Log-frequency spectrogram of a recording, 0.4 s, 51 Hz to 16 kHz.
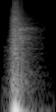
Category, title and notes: Sound effects > Objects / House appliances
Whoosh - Plastic Hanger 2 (middle clip) 4
Subject : Whoosh from a plastic clothe hanger. With clips adjustable across the width of it. I recorded whooshes with the clip on the outer edge and near the center hanger. Middle clip here refers to being closest to the middle of the hanger. Date YMD : 2025 04 21 Location : Gergueil France. Hardware : Tascam FR-AV2, Rode NT5 pointing up and towards me. Weather : Processing : Trimmed and Normalized in Audacity. Probably some fade in/out.
coat-hanger, NT5, Transition, Tascam, swing, Hanger, Plastic, swinging, Whoosh, SFX, Fast, Rode, FR-AV2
